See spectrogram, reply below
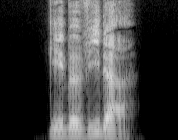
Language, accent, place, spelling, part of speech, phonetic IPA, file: German, Germany, Berlin, gäbe wieder, verb, [ˌɡɛːbə ˈviːdɐ], De-gäbe wieder.ogg
- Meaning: first/third-person singular subjunctive II of wiedergeben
